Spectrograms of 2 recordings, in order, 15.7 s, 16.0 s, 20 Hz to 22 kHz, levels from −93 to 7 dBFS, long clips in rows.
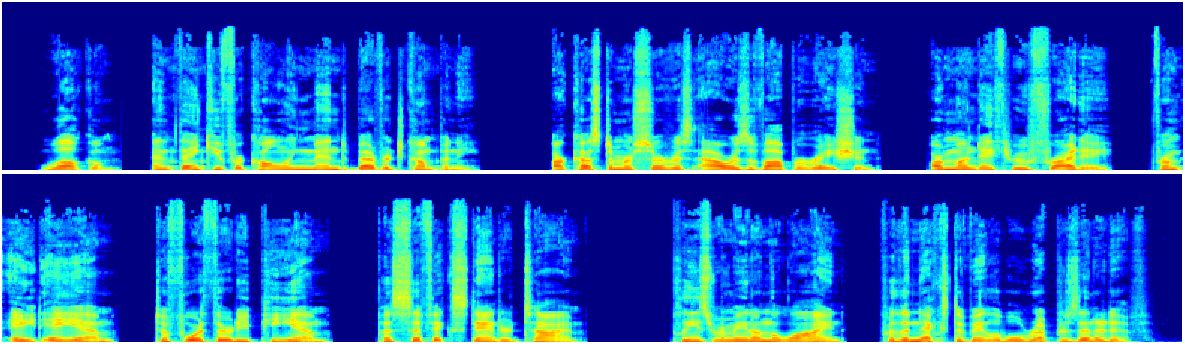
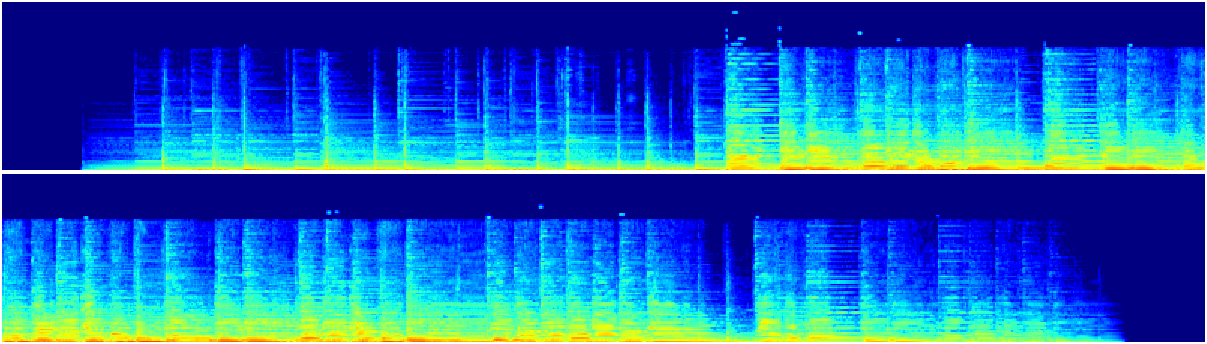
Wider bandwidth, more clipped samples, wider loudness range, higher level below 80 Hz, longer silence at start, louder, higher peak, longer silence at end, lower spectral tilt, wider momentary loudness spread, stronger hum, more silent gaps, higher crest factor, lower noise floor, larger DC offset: first, 19 kHz vs 15.5 kHz; neither; second, 2 LU vs 10 LU; second, -38 dBFS vs -32 dBFS; second, 0.25 s vs 0.65 s; about the same, -18 LUFS vs -20 LUFS; first, -2 dBFS vs -6 dBFS; second, 0.35 s vs 0.75 s; about the same, -6 dB/octave vs -6.5 dB/octave; second, 9 LU vs 12 LU; neither; neither; about the same, 16 dB vs 14 dB; first, under -90 dBFS vs -41 dBFS; neither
